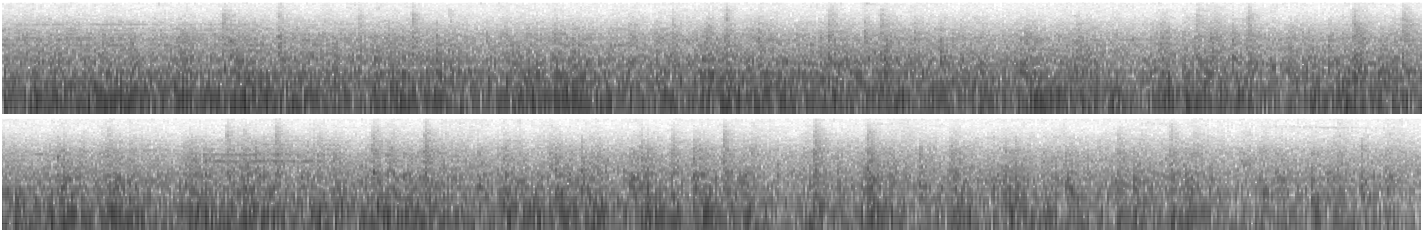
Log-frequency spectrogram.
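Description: Narrow-gauge Durango & Silverton passenger cars rolling across a steel truss bridge: a steady rumble with the clickety-clack of wheels over rail joints. It eases off toward the end as the last car clears the bridge.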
